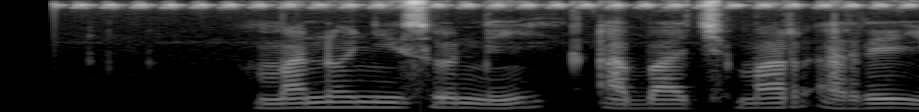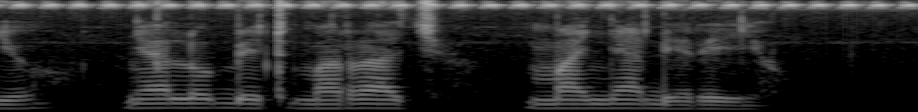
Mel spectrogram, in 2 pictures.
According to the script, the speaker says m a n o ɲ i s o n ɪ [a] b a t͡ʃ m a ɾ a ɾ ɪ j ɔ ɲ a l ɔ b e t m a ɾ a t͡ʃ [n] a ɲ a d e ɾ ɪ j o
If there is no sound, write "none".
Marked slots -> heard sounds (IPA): a, m

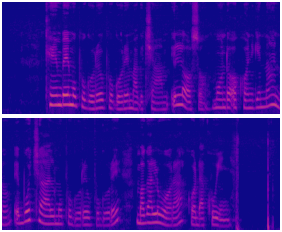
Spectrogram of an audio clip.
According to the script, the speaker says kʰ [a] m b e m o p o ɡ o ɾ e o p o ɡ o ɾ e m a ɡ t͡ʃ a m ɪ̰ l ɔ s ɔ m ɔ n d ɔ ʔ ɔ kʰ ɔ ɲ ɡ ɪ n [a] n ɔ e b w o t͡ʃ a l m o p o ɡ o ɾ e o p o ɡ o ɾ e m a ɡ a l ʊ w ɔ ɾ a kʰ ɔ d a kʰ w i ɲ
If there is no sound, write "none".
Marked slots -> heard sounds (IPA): e, a

